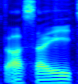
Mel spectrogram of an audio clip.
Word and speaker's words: acai: Is that something, I mean, is Asai the one? Is it the chosen one? Am I saying it right? – Acai, yeah.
